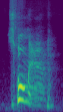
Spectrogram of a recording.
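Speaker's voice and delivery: high, loud burst of annoyance. Real, not acted. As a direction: blurt it out. Loud repeat after whisper.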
